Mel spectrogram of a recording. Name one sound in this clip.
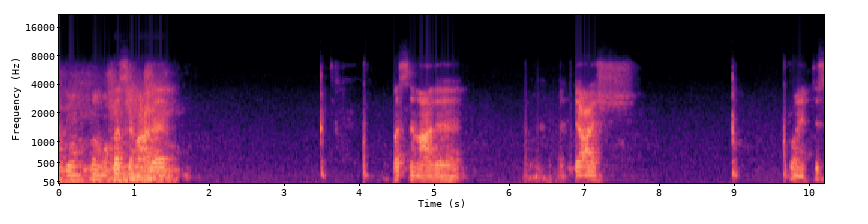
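A man speaks calmly through a microphone, explaining in short phrases with pauses.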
